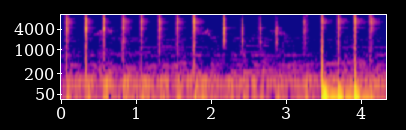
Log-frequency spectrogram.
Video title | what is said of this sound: Bullet Casting: Separating Wheel Weights | zinc much different sound and steel will be the same way as the zinc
